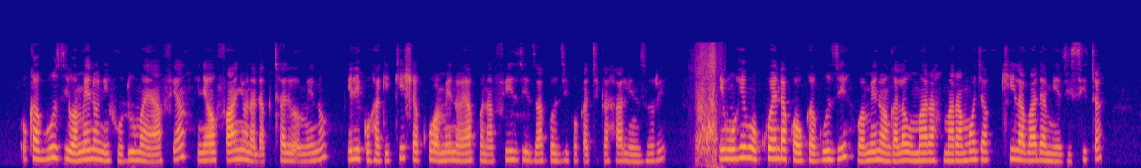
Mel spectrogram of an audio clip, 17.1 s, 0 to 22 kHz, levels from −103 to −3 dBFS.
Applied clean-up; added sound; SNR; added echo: none; Zipper (clothing); 4 dB; none.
